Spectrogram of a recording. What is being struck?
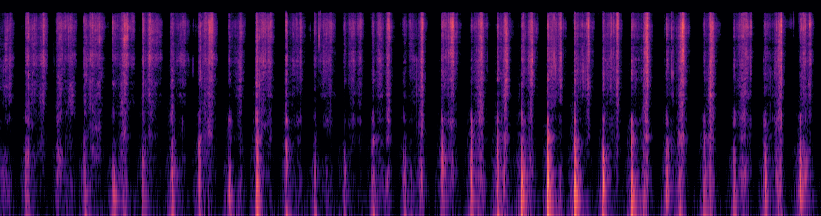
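Plaster excavation block with plastic ribs.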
